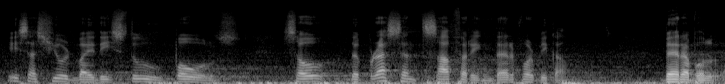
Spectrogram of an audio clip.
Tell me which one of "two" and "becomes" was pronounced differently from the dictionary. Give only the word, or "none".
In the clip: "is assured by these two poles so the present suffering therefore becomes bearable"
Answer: becomes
